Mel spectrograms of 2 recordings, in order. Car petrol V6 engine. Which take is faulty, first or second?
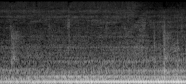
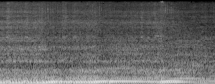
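second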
